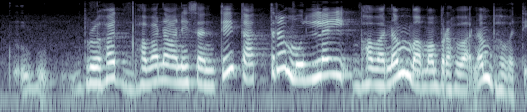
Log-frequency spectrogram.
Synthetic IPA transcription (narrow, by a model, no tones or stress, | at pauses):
bɾuɦɐt̪̚bʱɐʋɐnaːnisɐnt̪it̪ɐt̪ɾɐmulːɐjbʱɐʋɐnɐmːɐmɐbɾɐɦɐʋɐ̰nʔɐmbʱɐʋɐt̪i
